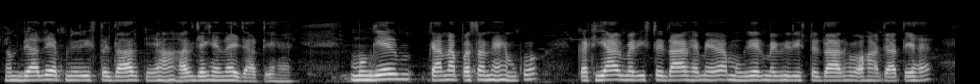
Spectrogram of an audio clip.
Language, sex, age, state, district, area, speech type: Urdu, female, 60+, Bihar, Khagaria, rural, spontaneous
